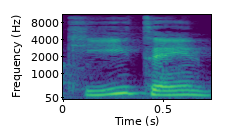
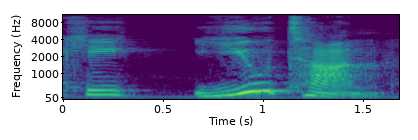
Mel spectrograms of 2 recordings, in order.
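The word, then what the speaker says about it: כי יותן: Vikarinan, however, when we read in the Torah, we pronounce it not ki yitain, but ki yutan.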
